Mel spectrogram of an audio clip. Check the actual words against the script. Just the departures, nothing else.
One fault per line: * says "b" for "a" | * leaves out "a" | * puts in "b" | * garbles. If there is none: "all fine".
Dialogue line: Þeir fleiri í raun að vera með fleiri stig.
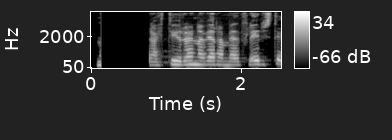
* says "ættu" for "fleiri"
